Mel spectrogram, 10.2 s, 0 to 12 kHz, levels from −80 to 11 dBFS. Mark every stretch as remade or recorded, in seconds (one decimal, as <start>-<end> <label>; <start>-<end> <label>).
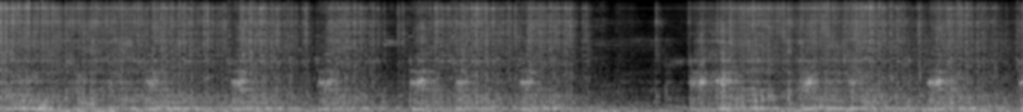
0.0-1.4 remade; 1.4-6.2 recorded; 6.2-8.6 remade; 8.6-10.2 recorded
